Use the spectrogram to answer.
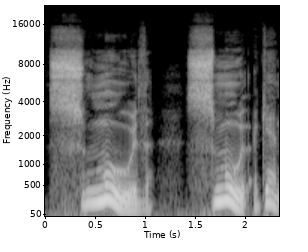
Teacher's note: Notice there's no space between the S sound and then the consonant sound that follows it. No space. That's extremely important.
